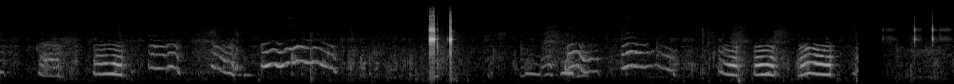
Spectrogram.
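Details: Newborn Czechoslovakian Wolfdog pups, five females from Orizon and Rahan born 21 November 2020, whimper in short, repeated, wobbling squeaks that rise and fall, in bursts about a second apart, with a couple of sharp clicks.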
